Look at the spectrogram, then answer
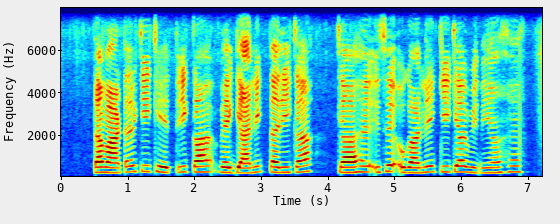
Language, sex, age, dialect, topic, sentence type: Hindi, female, 25-30, Garhwali, agriculture, question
